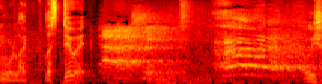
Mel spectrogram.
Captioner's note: grunts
